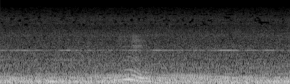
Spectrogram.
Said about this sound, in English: Yeah, this sounds like actually one of the planes that I used to fly in when I used to go to my eye appointments in Riyadh.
